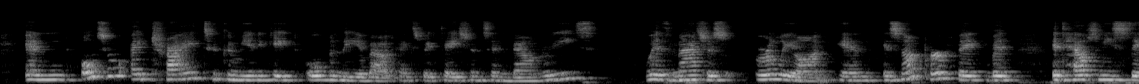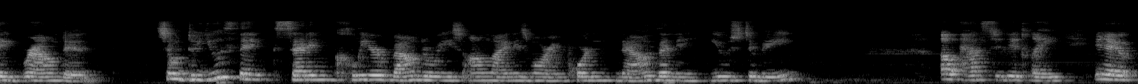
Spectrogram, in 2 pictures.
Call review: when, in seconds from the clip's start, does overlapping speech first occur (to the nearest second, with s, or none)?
none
